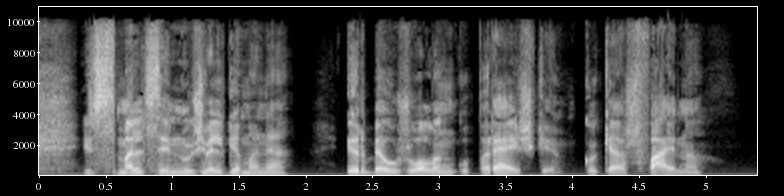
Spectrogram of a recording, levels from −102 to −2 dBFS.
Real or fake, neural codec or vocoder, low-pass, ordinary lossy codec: real; none; 9.9 kHz; AAC, 64 kbps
